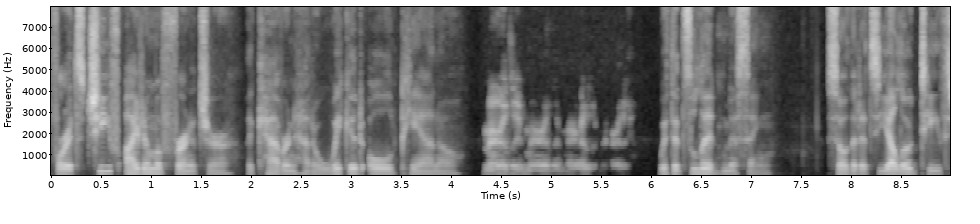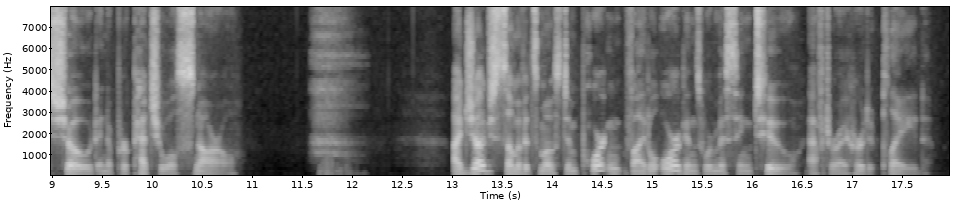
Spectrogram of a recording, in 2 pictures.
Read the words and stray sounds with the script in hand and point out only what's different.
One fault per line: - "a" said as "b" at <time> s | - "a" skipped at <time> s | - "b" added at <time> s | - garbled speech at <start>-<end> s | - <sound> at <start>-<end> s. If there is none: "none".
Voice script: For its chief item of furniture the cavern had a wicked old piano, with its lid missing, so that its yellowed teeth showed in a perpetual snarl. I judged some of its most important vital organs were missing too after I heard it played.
- sigh at 4.3-5.9 s
- sigh at 11.6-12.2 s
